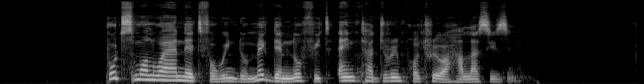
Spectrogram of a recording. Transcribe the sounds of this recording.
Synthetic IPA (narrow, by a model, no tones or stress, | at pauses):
pʰutsmɔlˠwajanɛtsfɔwĩndomek̚ðɛ̃mnofitɛ̃ntʰadjuɹĩŋpʰɔltʰɹiɔɦalasizɔ̰̃n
